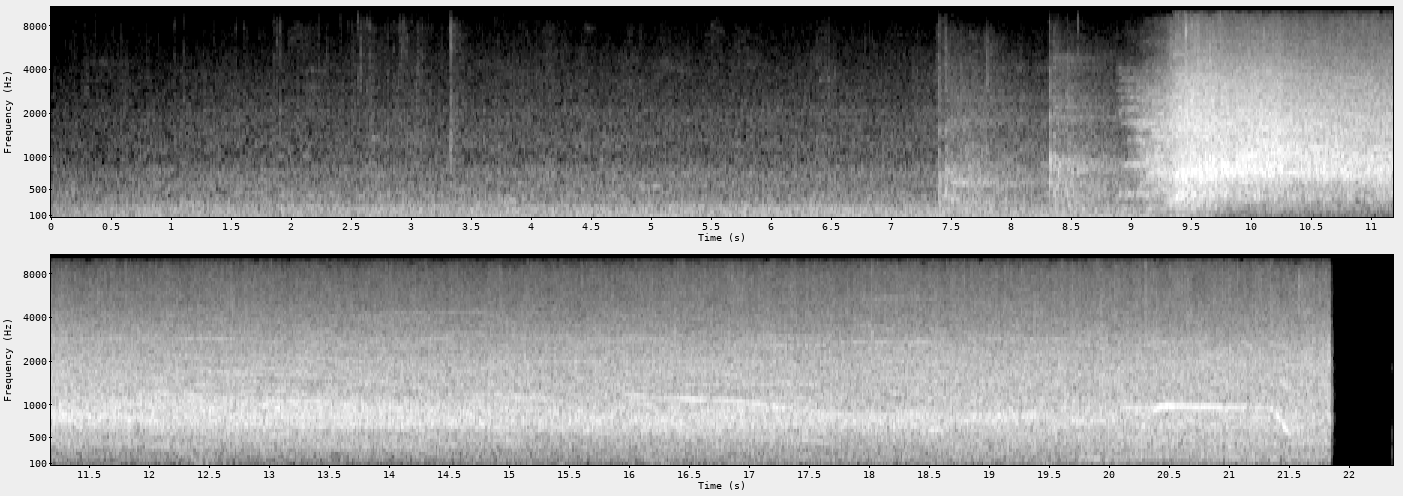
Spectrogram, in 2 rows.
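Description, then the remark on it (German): At Wimbledon, as Murray serves for the set at 6–2 in the second-set tiebreak, the hushed crowd murmurs, a few soft thuds sound, then the spectators erupt into loud cheering and sustained, dense applause that carries steadily for over ten seconds. “Aber apropos Stimmung, ich habe mir gedacht, jetzt schlägt Murray bei 6 zu 2 im zweiten Satz, äh, im Tiebreak, zum Satz auf. Jetzt hören wir mal, wie sich das anhört.”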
